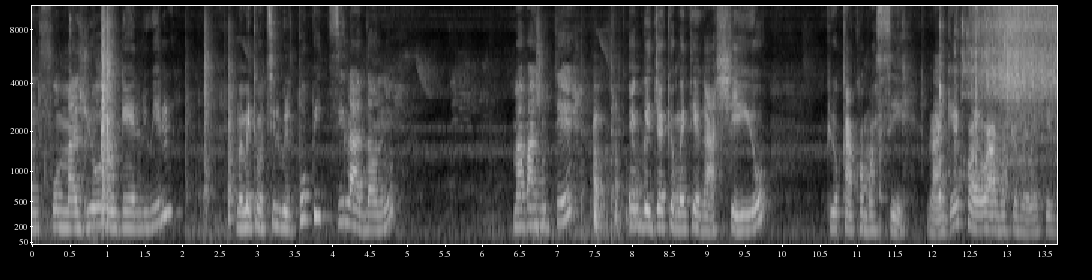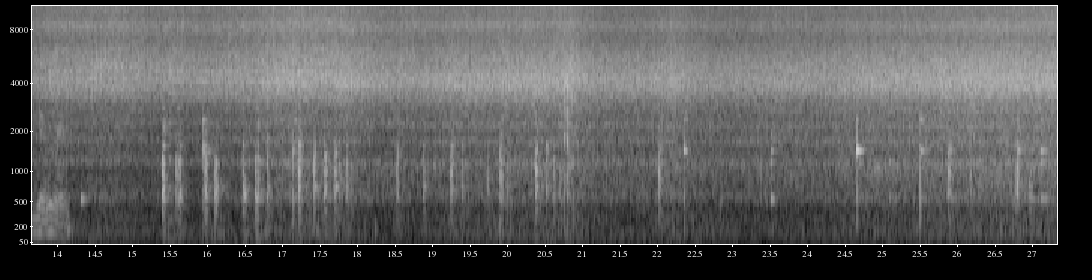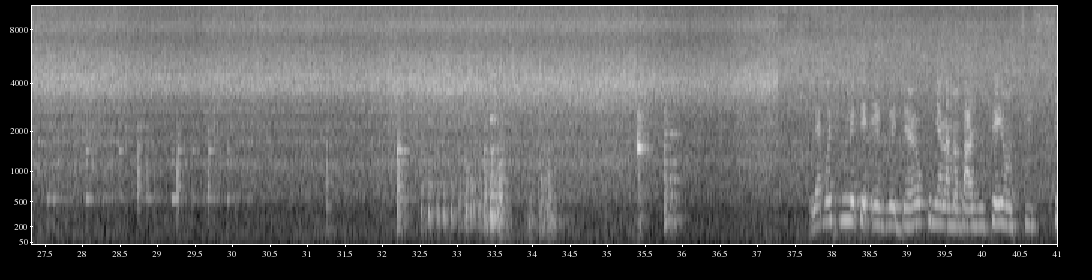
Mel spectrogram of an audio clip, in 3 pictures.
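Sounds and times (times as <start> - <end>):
vegetables sizzling in hot oil: 11.5 - 41.0.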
